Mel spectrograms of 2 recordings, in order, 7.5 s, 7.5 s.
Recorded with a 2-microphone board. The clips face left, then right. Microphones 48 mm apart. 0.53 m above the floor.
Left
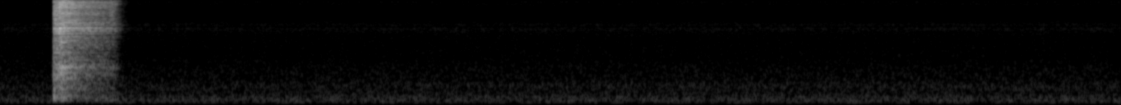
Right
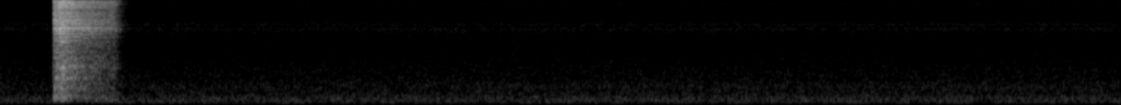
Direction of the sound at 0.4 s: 60° left (ahead or behind).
